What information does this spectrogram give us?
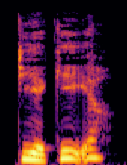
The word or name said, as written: dirigere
